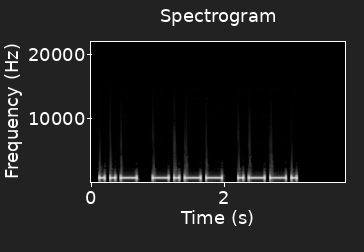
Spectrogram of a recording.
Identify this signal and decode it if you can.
Morse code, heard as a keyed tone, about 15 wpm, 700 Hz. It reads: UYP
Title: USA Call Signs - 5 Characters - 8x Character Spacing - 15wpm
